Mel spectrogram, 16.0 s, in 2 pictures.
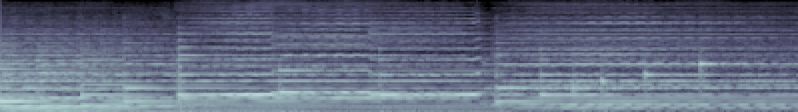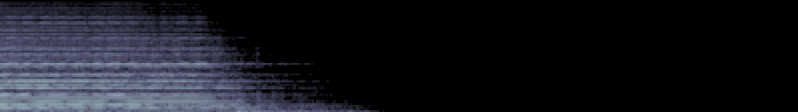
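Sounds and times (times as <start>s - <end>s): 
music: 0.0s - 11.7s.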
